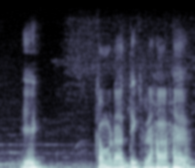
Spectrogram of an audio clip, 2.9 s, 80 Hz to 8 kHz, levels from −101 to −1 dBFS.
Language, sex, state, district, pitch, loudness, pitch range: Hindi, male, Bihar, Patna, 110 Hz, -14 LUFS, 110-120 Hz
